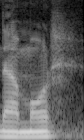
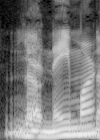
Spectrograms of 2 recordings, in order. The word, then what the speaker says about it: Namor: Namor. That's how you say it. – Namor. Oh, okay. – Yeah, Namor. But in Espanol, Namor. – I was about to say the soccer player Neymar, but. – Niño sin amor. Neymar? – Namor. Yeah, I was going to say Neymar, but that was wrong. Namor? – Sounds like that. Just take the Y out.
